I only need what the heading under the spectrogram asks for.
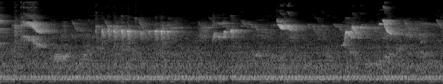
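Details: Peruvian saffron finch singing in the 'estalando' style: short high chirps and thin descending notes, spaced unevenly over a few seconds, with a steady low background hum.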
